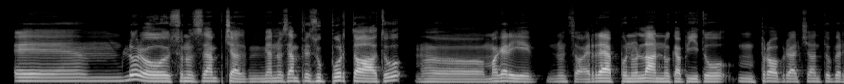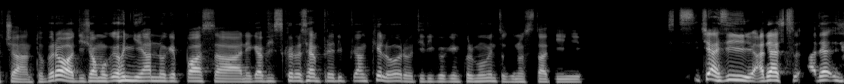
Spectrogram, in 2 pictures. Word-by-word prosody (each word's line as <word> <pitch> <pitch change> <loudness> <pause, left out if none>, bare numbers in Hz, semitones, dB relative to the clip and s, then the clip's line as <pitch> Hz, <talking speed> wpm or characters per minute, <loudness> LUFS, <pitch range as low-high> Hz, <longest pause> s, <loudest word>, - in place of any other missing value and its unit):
Ehm, 160 0 -2
loro 155 -9 +4
sono 150 +2 -3
semp 150 +1 -2
cioè, 130 -1 0
mi 135 +1 -7
hanno 145 +1 -1
sempre 155 +1 -1
supportato. 155 +3 +1
Uhm, 125 -1 -4
magari, 135 -3 0
non 135 0 -9
so: 125 -2 -6
il 120 - -3
rap 145 0 +4
non 135 0 0
l'hanno 135 -2 +4
capito, 135 0 -3
mhmm, 135 -2 -7
proprio 140 -1 -2
al 130 - -3
100%. 135 -3 -5
Però, 200 -2 +7
diciamo 155 +2 0
che 175 +3 +1
ogni 175 -1 +4
anno 165 -1 0
che 155 -1 -3
passa, 150 -4 +1
ne 135 0 -5
capiscono 150 +3 -3
sempre 165 -2 -1
di 160 -1 -9
più 165 - -9
anche 165 +5 -2
loro. 155 -5 -3
Ti 135 +2 -11
dico 135 0 -7
che 135 - -9
in 130 - -6
quel 140 0 -5
momento, 145 -2 -5
sono 125 0 -6
stati 125 -1 -5 0.8
s - - -18
s 360 - -5
d - - -9
cioè 245 -6 +7
sì. 195 -2 +4
Adesso 185 +1 +5
ade 190 +4 +3
145 Hz, 180 wpm, -22 LUFS, 135-160 Hz, 0.8 s, Però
